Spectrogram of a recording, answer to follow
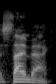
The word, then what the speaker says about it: Steinbach: but your hometown of Steinbach Manitoba am I pronouncing that right Steinbach yeah Steinbach all right Steinbach yeah Steinbach pretty close pretty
